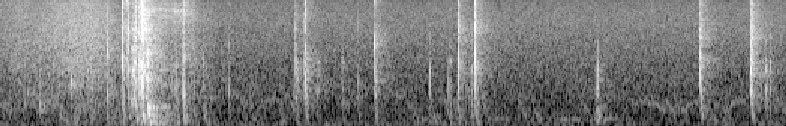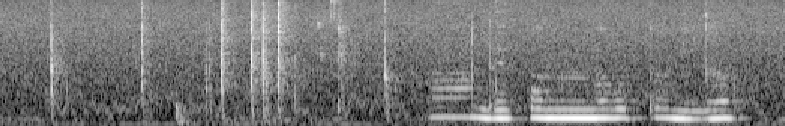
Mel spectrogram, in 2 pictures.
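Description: Light, irregular clicks and taps, about a dozen over eight seconds, the sharpest about a second in. Near the end, a woman hums a tune.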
